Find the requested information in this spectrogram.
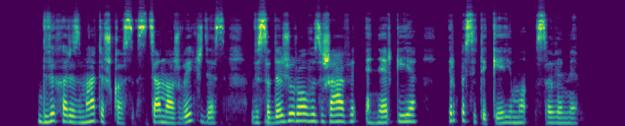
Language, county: Lithuanian, Utena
